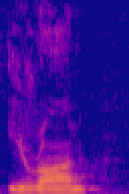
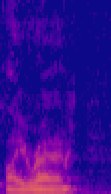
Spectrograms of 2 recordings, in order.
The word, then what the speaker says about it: Iran: You say you support the Iranian people, but you're pronouncing our country's name wrong. Our country is named Iran, not Iran.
